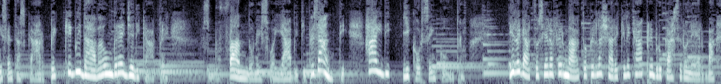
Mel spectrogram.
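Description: A woman narrating a children's storybook with lively, expressive delivery. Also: fairly high pitch, normal speed. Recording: dry close mic, soft music behind.

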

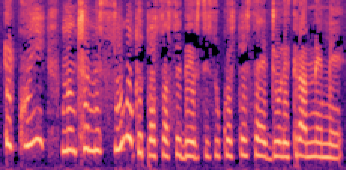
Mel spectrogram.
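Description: Storybook Goldilocks: small girl, sleepy then tearful, mellow high tone, put on by a woman. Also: big pitch swings, a little slow, no room sound. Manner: high, plaintive, sobbing toward the end. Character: little girl Goldilocks, tired, then frightened.

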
